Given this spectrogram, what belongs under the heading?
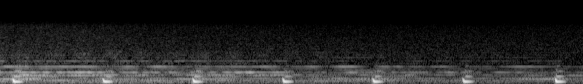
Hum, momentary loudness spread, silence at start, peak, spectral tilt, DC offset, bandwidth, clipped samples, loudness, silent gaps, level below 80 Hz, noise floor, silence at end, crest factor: none; 21 LU; 0 s; 0 dBFS; -10 dB/octave; under 0.1%; 6.6 kHz; under 0.1%; -20 LUFS; none; -50 dBFS; -40 dBFS; 0 s; 20 dB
